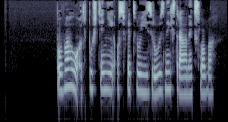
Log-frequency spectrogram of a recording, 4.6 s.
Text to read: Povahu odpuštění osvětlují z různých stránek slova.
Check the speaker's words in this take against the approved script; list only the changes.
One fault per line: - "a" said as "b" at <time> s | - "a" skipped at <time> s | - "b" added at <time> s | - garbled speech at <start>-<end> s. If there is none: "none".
none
